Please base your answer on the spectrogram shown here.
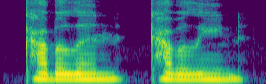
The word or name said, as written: caballine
